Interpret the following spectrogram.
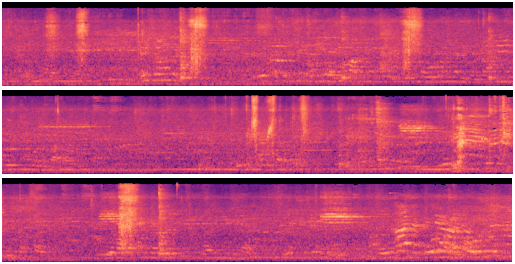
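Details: Indian street cats, a mother cat with her hungry kittens indoors as they drink milk, the mother said to be angry with them; a few short rising meows break through steady Hindi talk, with clatter and rustling in the room.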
